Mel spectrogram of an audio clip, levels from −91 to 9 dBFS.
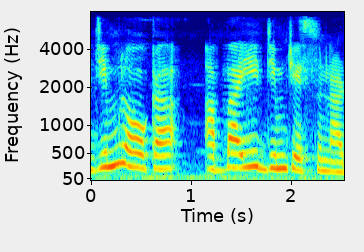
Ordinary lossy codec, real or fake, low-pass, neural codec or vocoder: AAC, 32 kbps; real; 7.2 kHz; none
